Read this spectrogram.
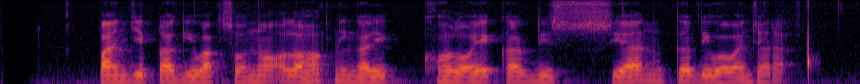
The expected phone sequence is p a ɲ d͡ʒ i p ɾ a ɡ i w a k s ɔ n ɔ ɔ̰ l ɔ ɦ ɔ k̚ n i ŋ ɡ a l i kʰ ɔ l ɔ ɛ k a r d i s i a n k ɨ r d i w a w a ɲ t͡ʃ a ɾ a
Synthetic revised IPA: p a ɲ d͡ʒ i p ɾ a ɡ i w a k s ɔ n ɔ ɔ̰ l ɔ ɦ ɔ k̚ n i ŋ ɡ a l i kʰ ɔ l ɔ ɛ k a r d i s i a n k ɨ r d i w a w a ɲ t͡ʃ a ɾ a

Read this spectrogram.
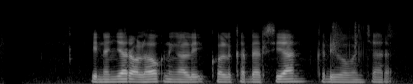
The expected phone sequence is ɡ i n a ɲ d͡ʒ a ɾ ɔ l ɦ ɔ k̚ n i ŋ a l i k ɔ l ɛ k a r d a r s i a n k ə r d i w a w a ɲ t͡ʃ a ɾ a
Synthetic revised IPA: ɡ i n a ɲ d͡ʒ a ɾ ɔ l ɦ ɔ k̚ n i ŋ a l i k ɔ l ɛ k a r d a r s i a n k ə r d i w a w a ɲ t͡ʃ a ɾ a

